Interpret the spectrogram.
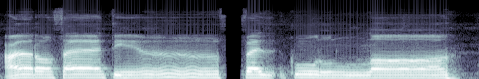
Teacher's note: Dengung sengit ready sebut fa, samarkan bunyi nun pada tanwin tin tu tapi dah ready nak sebut fa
